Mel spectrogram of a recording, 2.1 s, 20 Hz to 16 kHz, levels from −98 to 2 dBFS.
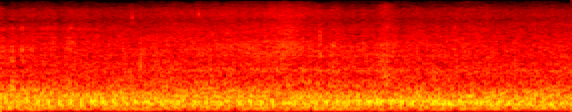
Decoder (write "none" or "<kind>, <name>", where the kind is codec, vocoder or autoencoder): none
